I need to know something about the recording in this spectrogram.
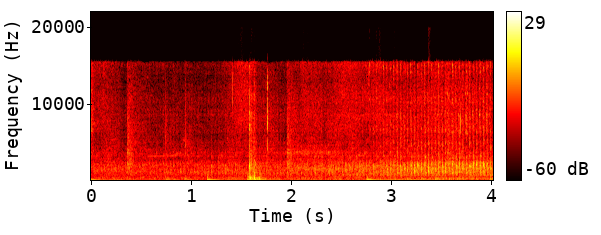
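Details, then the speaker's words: Mitsubishi Triton diesel pickup after repair idles evenly with a low, steady rumble, no shake or misfire; previously no power, rough running, long cranking and check-engine light, now revs past 3000 rpm. "kalau kita lihat di sisi mesinnya juga sudah normal ebrard sudah stabil tidak goyang lagi"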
